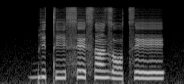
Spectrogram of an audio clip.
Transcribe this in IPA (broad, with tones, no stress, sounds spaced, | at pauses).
ɡ͡b i˦ t i˨˦ s e˦ s ã˦ z ɔ˨ t͡s eː˦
